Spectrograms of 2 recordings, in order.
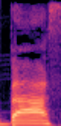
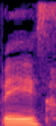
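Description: First: The vowel is short, rhyming with 'class'. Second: The vowel is long, rhyming with 'face'. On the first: The speaker calls it right. "it's bass instead of" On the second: The speaker calls it wrong. "instead of bass"

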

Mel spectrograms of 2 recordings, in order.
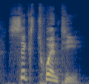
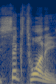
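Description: First: The T in twenty is clearly pronounced. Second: The T in twenty is dropped. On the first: "you very deliberately go 620. You really you hit the T in your 20" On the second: "I would say 620 CKRM"

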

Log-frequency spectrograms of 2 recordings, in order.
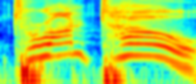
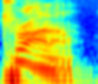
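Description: First: The second T is pronounced hard. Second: The second T is dropped. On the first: The speaker calls it wrong. "they punch that T like it's the hardest syllable in the world" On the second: The speaker calls it right. "you don't say that second T"

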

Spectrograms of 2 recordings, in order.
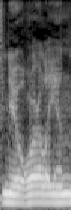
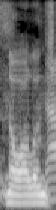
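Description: First: The name is said fully with separate syllables. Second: The name is squeezed into two short syllables. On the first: The speaker calls it right. "It's New Orleans" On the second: The speaker calls it wrong. "Not Nollins. Don't say that. You sound like a"

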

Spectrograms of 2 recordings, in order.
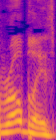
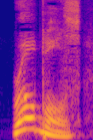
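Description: First: The name is pronounced with Spanish sounds. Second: The name is pronounced with English sounds. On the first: This is the technically correct form. "technically, it is Paso Robles" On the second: This is how local residents say it. "everyone locally says Robles"

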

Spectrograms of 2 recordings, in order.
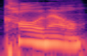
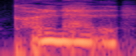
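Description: First: The word is said with an L sound. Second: The word is said with an R sound. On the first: "instead of colonel" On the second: "we like the sound of the R. It sounds prettier. So colonel, it is"

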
